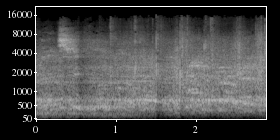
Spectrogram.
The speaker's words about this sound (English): Claps and applause for that move.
